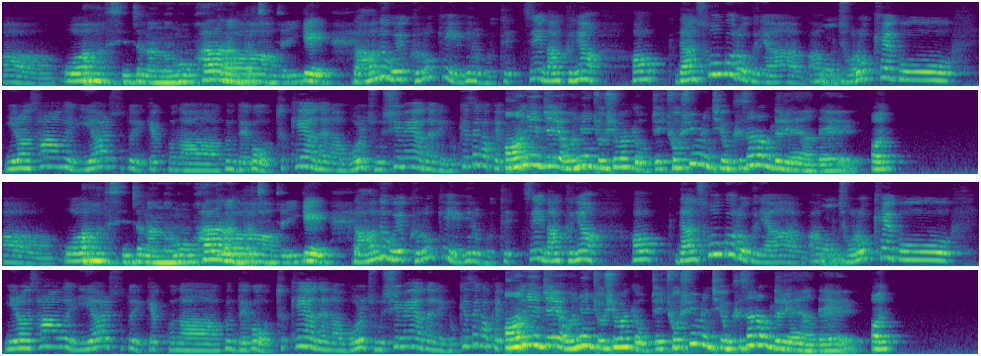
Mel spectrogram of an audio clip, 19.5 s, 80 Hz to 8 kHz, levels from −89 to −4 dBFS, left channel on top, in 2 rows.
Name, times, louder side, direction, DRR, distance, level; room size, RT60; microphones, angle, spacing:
voice 1, 0.0-1.0 2.1-2.8 3.5-15.1, right 1 dB, ahead, 1.0 m, -29 dB
voice 2, 0.8-2.5 2.8-3.3 8.2-8.4 14.8-18.6, right 3 dB, 20° right, 2.3 m, -22 dB
5.0 x 4.1 x 2.4 m
head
